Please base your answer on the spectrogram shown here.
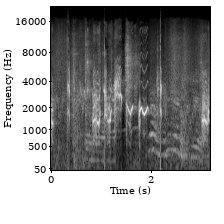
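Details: A female shelter parakeet, recorded 29 March 2010, "beatboxes": quick whistled chirps that swoop up and down, mixed with sharp clicks in a rhythmic pattern, with people talking nearby.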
